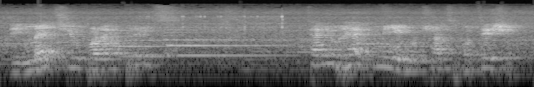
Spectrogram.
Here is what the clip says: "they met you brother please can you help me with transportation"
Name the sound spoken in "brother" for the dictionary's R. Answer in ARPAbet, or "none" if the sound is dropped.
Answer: none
